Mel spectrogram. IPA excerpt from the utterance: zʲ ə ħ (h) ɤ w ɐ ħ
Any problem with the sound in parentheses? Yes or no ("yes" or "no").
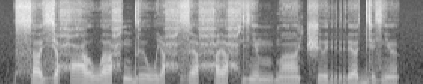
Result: yes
